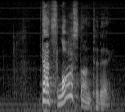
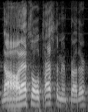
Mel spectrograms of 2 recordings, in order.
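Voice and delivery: lower, louder dismissive voice; mock churchgoer; 4 semitones lower, 6 dB louder than usual. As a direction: scoff like a smug church member. Mocking churchgoers' objection.

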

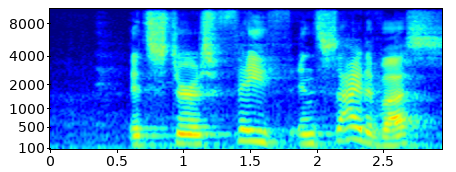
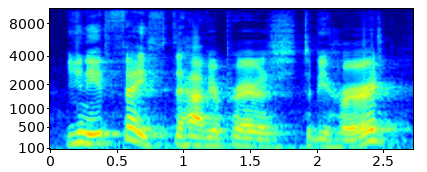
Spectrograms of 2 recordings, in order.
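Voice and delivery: normal talking voice

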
